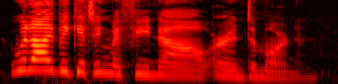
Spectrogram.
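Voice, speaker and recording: A woman's voice: medium pitch, wildly swooping pitch, fast, pushed and bright. A woman playing a cocky, street-hardened female mercenary assassin in an audio roleplay, with a teasing, sardonic, theatrical manner. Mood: amused, bargaining. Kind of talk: audio roleplay drama acting.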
